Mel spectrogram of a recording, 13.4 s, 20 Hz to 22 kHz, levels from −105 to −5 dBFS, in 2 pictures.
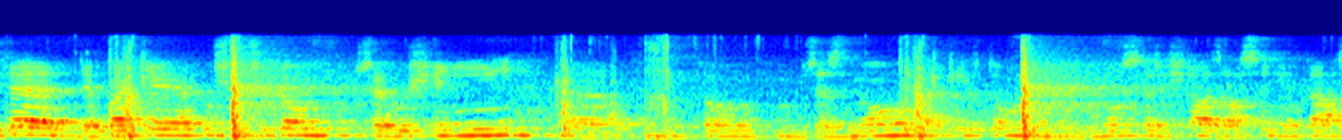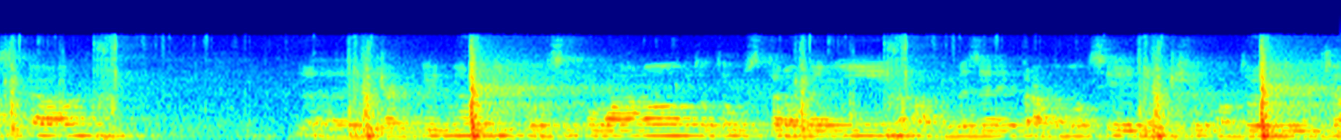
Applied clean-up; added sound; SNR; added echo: none; Door / Car; 4 dB; reverberation time 0.8 s.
